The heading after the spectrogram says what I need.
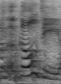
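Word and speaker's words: AGOLDE: Jeans from a Goldie. I never know how to say it, a gold or a Goldie. It's a Goldie. I've heard both a lot.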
